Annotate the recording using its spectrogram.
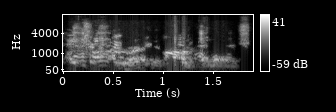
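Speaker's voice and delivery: high, slow sweet granny voice; old lady offering meatballs. Retold or imitated. Brewer imitates old lady feeding a boy, high slow granny voice. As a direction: coax like a granny with a plate. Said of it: "like an old lady giving meatballs".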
